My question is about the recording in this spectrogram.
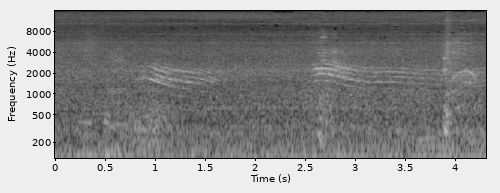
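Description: An animal calling twice, each call short with a falling pitch, over a steady low hum.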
